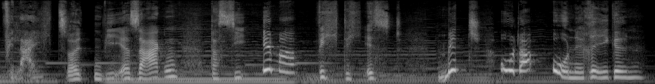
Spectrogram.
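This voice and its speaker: A woman's voice: a little high, wildly swooping pitch, a little slow, soft background music. A woman voicing a thoughtful young friend who talks in a reflective, coaxing way.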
